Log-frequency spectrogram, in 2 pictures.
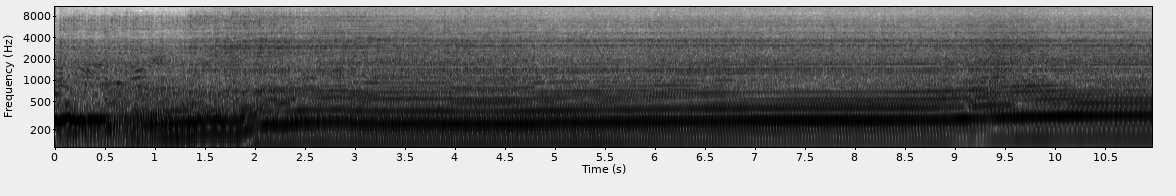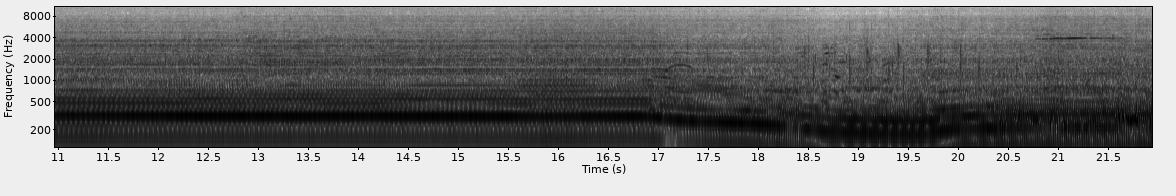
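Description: A portable pump engine starts up and roars steadily at high revs, dipping briefly near the end.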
